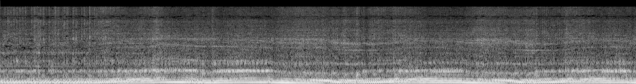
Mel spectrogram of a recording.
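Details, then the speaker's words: Engine idling smoothly after vacuum leak and idle repair with relocated bracket, no smoking; even idle climbs cleanly through several revs and drops back steady, no miss or stumble, runs healthy. "all right guys I don't know if you can hear me very well but it's idling pretty good um the good thing is that there's no smoking or anything like that so I'm pretty happy I'm going to try to spool it up a little bit to see how it sounds"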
